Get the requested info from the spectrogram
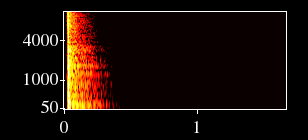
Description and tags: Scotch tape being ripped off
